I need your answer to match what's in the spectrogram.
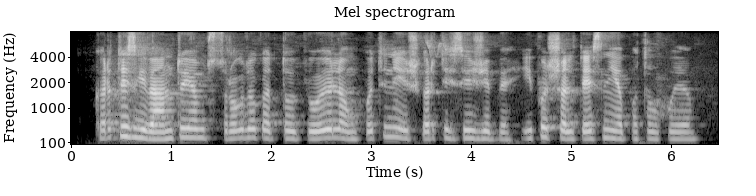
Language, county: Lithuanian, Kaunas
